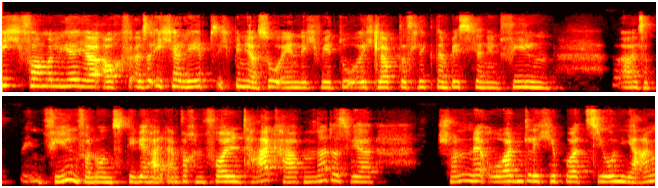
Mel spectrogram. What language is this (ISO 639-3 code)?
deu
